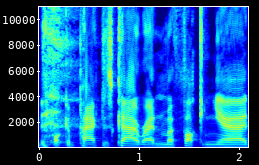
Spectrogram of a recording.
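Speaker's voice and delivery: horrible, clumsy, badly done put-on Boston accent. Speaker performs a short bit in a horrible Boston accent. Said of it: "That's a horrible Boston accent".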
